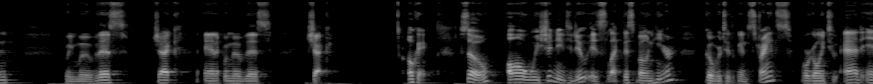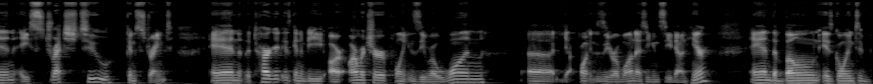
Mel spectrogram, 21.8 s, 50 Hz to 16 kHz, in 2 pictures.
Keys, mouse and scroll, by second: 0.3 right click, 0.7 r, 1.2 r, 2.3 right click, 2.7 right click, 3.0 r, 4.2 z, 4.5 shift+middle click, 4.7-5.1 scroll up 2, 5.1 z, 5.8 shift+middle click, 7.7 right click, 9.1 click, 9.7 click, 13.0 shift+middle click, 14.0 click, 17.3 scroll down 3, 20.6 click.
